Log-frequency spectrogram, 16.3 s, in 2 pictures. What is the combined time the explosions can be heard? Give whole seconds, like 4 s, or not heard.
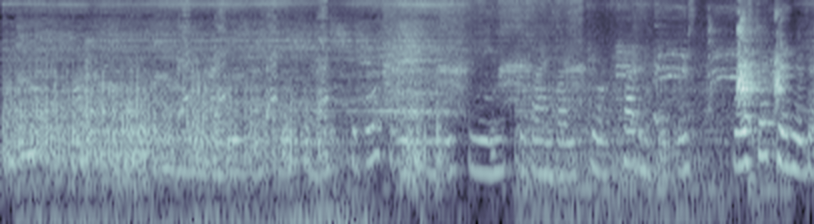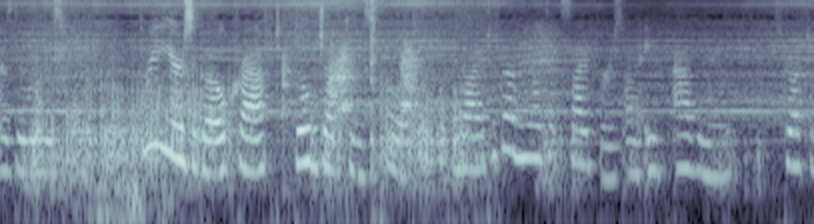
2 s.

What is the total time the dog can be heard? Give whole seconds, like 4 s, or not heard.
6 s.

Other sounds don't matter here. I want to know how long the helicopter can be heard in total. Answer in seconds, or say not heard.
13 s.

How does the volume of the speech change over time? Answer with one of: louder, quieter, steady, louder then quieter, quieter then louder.
louder then quieter.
